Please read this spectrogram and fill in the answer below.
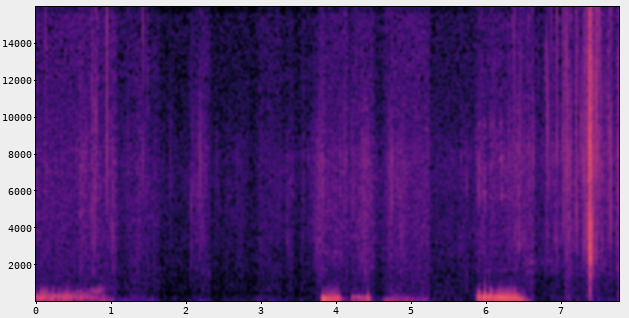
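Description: Loud, gurgling low rumbles in several bursts with quiet gaps between; stomach growling, a normal bowel sound on an empty stomach.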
